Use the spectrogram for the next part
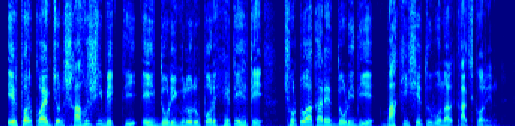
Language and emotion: Bengali, neutral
